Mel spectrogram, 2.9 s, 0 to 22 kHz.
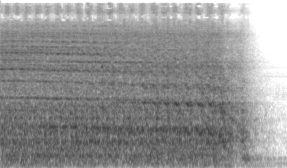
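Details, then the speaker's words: Graco Magnum ProX9 airless paint sprayer after repair of a no-prime fault, switched from prime to spray. The pump runs with a steady busy buzz for about 2.5 seconds, then fades out as pressure builds; it stalls at pressure normally. "There you go. She went up to stall. Let's take a look at the pressure and see where we're at."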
